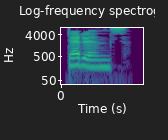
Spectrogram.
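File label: "deadens", en, British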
